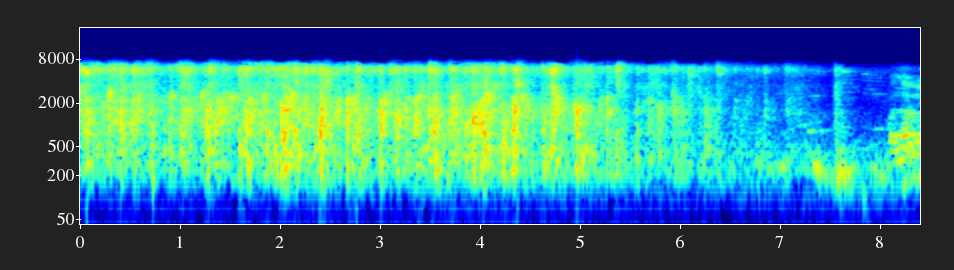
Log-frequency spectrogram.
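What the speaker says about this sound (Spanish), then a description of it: "Dale un aplauso al Señor." A church congregation claps in sustained applause for a few seconds, dense and fairly close, fading slightly toward the end while a voice speaks over it.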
